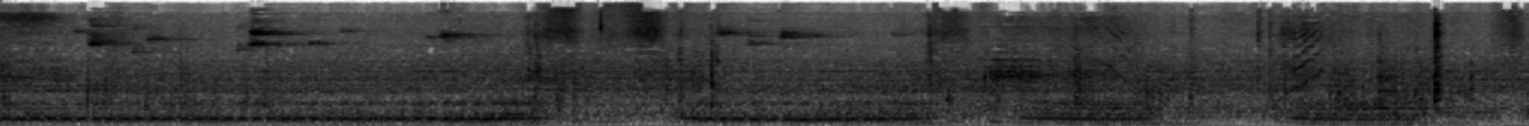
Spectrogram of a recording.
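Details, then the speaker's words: Honda CRV driving after a timing belt replacement and earlier power steering fluid loss: a mid-pitched whine swells and fades over road rumble. Power steering pump whine is suspected, not confirmed. "So my power steering making noise. The power steering pump go now, dude?"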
